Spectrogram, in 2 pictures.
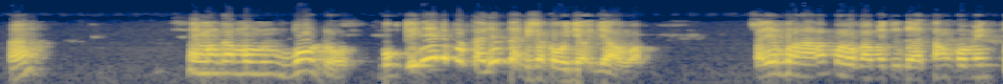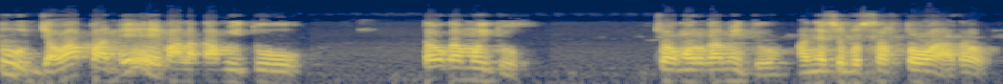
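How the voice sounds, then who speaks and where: Man, pastor, higher voice that swings widely, boastful and insulting; muffled voice-chat audio. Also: big pitch swings, fairly quick, pauses often, a bit bright. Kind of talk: heated online debate.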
